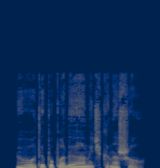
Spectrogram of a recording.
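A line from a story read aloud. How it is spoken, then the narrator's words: Hoarse male voice. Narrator (Russian): хрипло произнес он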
